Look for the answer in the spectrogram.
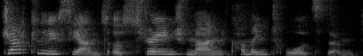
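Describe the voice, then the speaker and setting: A woman reading a children's story aloud in an expressive narrating style. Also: high-pitched, measured pace. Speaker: storybook reader.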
